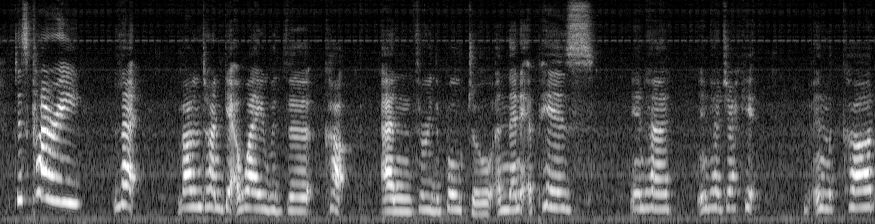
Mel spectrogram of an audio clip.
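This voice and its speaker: Loud and high-pitched, a woman speaks with very wide pitch swings over noticeable background noise. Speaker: book vlogger. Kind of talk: movie review vlog. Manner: animated.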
